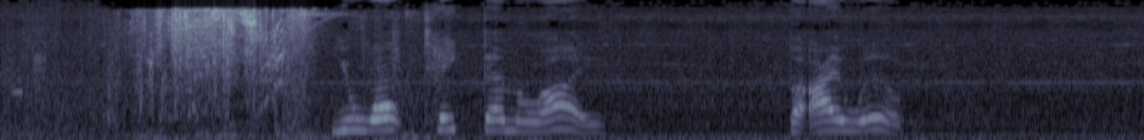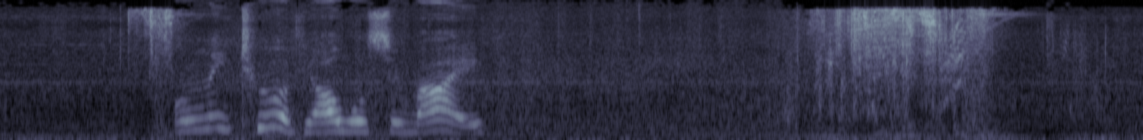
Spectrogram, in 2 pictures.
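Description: A glider snaps open with a loud rushing whoosh.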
